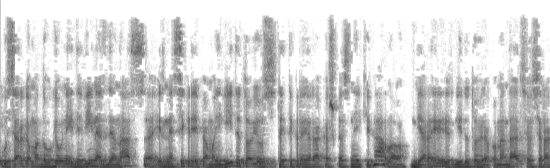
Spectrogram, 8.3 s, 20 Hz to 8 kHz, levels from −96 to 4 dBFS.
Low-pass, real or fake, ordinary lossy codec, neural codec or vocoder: 7.2 kHz; real; MP3, 32 kbps; none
